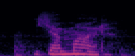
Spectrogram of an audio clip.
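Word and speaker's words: llamar: to phone the telephone which we said is pronounced like why in most of Spanish-speaking world to call yamar how do you say I call if you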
